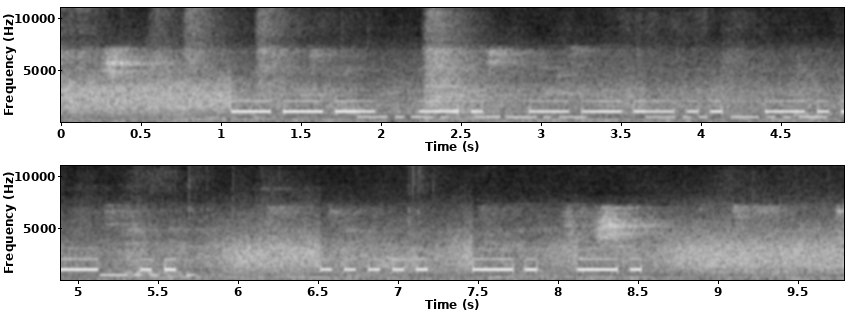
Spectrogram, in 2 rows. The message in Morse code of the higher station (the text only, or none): ON8KI 5NN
